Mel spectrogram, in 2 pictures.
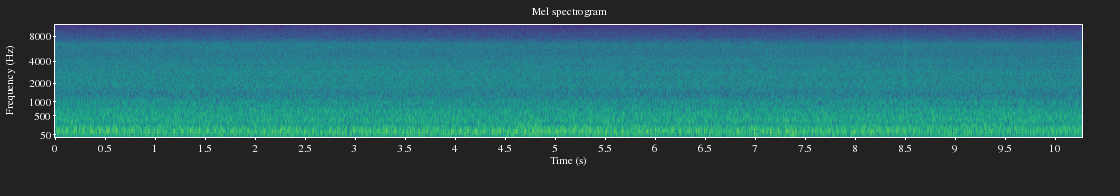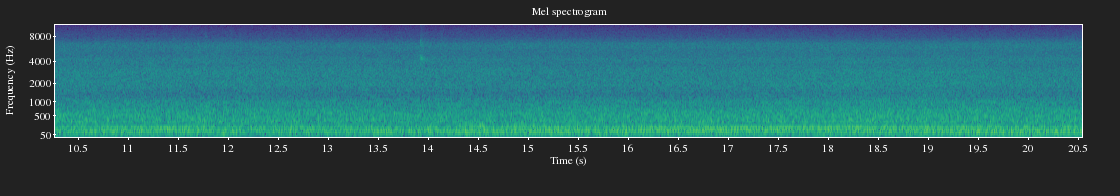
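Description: Tyres hiss on a wet, slushy road.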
